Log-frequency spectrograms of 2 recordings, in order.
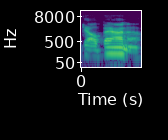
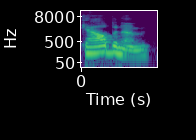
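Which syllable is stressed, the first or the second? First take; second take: second; first. First: The stress is on the second syllable. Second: The stress is on the first syllable. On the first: The speaker calls it wrong. "pushing that second syllable out kind of makes the words awkward" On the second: The speaker calls it right. "rolls so much better"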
